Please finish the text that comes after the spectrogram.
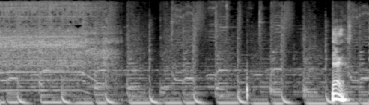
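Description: A power drill whirring in repeated short bursts, pitch dropping as it bites, with a sharp thump near the end.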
